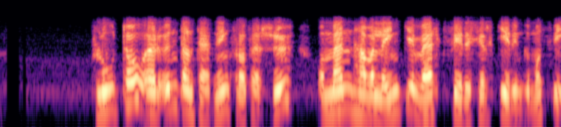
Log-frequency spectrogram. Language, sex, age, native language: Icelandic, male, 40-49, Icelandic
